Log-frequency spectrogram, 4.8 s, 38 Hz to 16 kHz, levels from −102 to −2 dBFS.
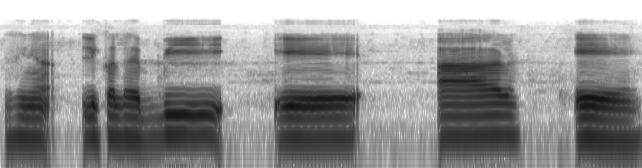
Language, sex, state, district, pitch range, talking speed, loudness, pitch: Hindi, male, Jharkhand, Palamu, 115-125 Hz, 100 wpm, -17 LUFS, 120 Hz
